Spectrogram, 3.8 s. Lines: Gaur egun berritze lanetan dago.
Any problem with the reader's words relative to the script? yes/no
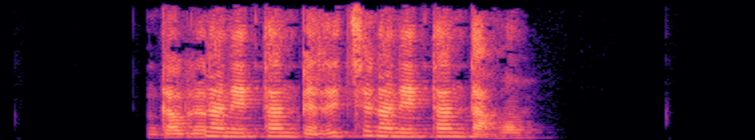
yes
